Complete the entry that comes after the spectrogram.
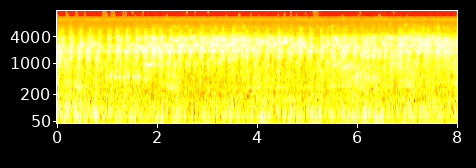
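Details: Laughing kookaburra family in an Australian backyard. Usually one starts and at least one more joins in, giving a dense, continuous cackle of harsh, rapidly repeated chuckling notes over a low background hum.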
